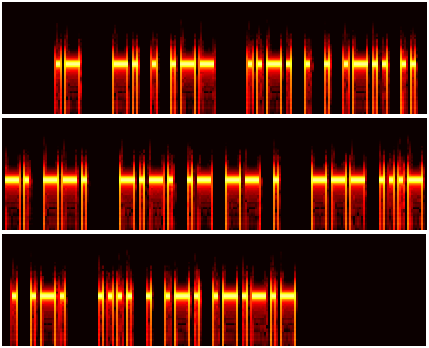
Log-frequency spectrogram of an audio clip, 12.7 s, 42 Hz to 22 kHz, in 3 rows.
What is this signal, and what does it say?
Morse code, heard as a keyed tone, about 25 wpm, 700 Hz. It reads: A NEW FEELING CAME OVER HER.
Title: Sentences from Top 1200 Words 25wpm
